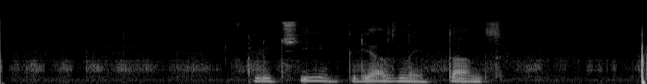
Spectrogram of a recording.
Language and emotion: Russian, sad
